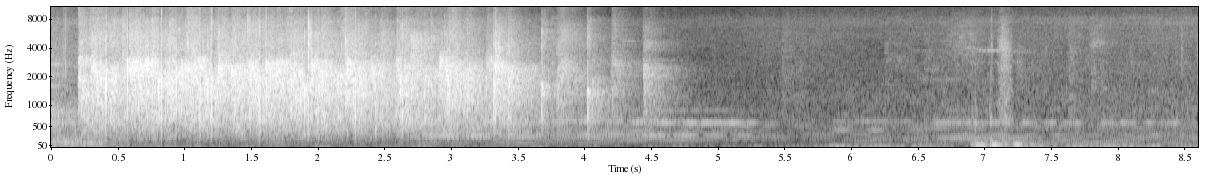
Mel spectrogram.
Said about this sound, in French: Acclamez Shaddai.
